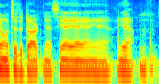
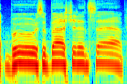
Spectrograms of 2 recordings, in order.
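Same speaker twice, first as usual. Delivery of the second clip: higher, louder mock jeer; playful boo; 5 semitones higher, 5 dB louder than usual. Real, not acted. Gamer jokingly booing the dead companions. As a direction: tease the fallen pair.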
